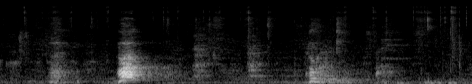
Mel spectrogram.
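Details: Micky, an active pet Pug, barks while playing and being told to sit, recorded on an iPhone 13 Pro Max; two short, sharp barks stand out about two seconds apart, with softer yips and spoken commands between them.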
